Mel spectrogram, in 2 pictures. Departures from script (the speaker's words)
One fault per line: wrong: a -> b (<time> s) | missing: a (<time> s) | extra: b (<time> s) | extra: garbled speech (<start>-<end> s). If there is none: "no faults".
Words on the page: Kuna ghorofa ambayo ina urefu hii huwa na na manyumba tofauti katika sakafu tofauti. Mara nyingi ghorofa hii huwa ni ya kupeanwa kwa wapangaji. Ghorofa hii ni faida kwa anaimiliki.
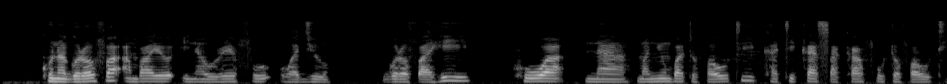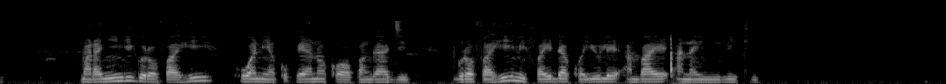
extra: wa juu Ghorofa (2.8 s)
missing: na (6.3 s)
extra: yule ambaye (15.3 s)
